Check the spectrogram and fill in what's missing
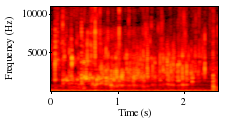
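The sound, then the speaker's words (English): Dahong Pao tea pours steadily into a cup, a continuous trickle with bright splashing and bubbling for a couple of seconds, no voices. “Once again, today we are drinking the Dahong Pao. Yeah, I'm probably going to drink Dahong Pao all day. I haven't decided yet. Let's pour some more.”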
